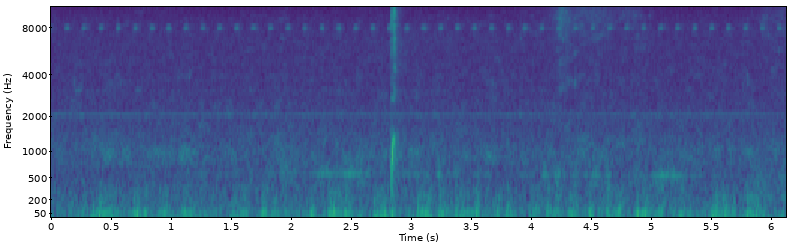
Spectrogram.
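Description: A single short lip smack, about three seconds in, as lips are pressed together and parted, over faint steady room noise.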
